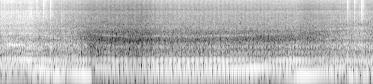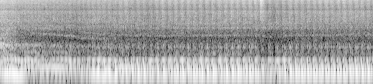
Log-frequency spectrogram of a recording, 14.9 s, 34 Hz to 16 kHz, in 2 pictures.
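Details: 2003 Subaru WRX rally build, first start after timing work and new battery, in neutral with clutch in: loud fuel pump, then idle stumbles with loping irregular beats and dies; misfiring, compression issue suspected, not confirmed.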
